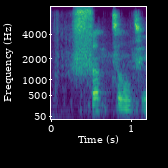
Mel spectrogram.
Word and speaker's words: subtlety: Subtlety. Good pronunciation there. Subtlety. No B.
